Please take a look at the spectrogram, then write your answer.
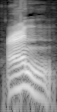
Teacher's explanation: Dikarenakan huruf Huruf izhar halqi, maka hukumnya izhar halqi. Karena dia izhar, maka dibaca jelas, tidak berdengung.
